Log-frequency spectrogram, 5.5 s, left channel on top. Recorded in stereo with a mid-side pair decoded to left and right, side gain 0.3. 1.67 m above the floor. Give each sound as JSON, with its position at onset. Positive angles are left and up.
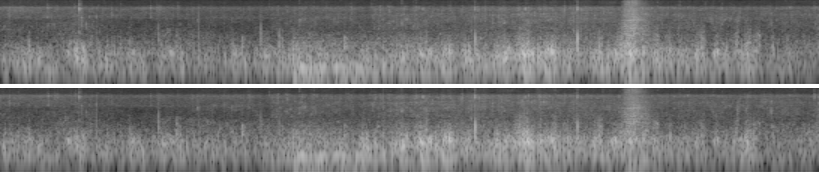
{"t": 1.9, "sound": "an explosion", "azimuth_deg": 50, "distance_m": 2.5}
{"t": 4.1, "sound": "tearing paper", "azimuth_deg": 55, "distance_m": 9.0}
